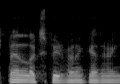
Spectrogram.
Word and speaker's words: Benelux Speedrunner Gathering: Live, which I might pronounce this wrong, Benelux Speedrunner Gathering, Yes. It's Benelux Speedrunner Gathering.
